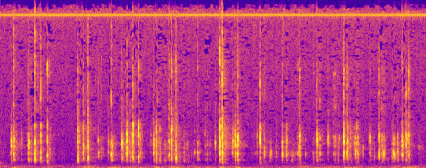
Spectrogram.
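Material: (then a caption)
Plastic. Fingertips type rapidly across a full-size black plastic keyboard with hollow keycaps, heard close up. Quick, light keystrokes make a dense run of crisp plastic clacks, each dying away almost instantly. A faint, steady low hum sits underneath.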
